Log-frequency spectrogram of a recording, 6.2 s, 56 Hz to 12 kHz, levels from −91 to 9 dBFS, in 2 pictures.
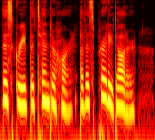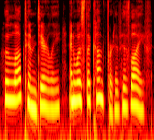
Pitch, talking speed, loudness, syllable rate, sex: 215 Hz, 195 wpm, -16 LUFS, 5.1 syllables/s, female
